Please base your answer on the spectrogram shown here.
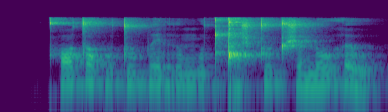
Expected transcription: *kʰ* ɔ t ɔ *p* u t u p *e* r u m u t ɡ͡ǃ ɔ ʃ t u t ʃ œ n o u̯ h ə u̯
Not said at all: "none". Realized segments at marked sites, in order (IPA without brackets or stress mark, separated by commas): kʰ, p, e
